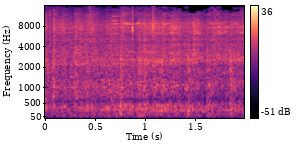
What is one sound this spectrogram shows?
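A diesel locomotive engine roars as it passes.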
